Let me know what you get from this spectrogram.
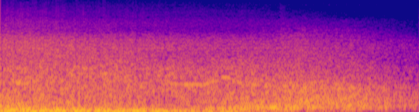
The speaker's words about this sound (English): No more explosions in this explosion show? No. What? A show themed around explosions?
